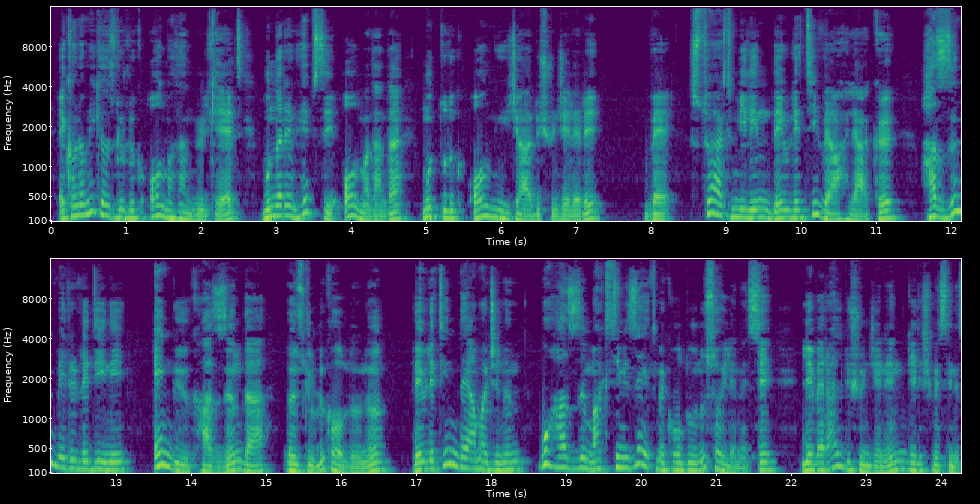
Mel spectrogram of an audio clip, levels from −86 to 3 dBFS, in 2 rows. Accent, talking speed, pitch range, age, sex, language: native, 90 wpm, 115-160 Hz, 30-49, male, Turkish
